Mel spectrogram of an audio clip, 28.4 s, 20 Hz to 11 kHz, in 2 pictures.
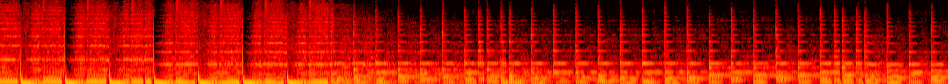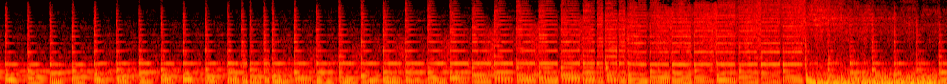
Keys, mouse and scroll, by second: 0.5 scroll up 8, 1.4-2.9 drag, 2.9-4.9 scroll up 5, 5.6 ctrl+z, 9.2 Tab, 13.5-15.6 scroll down 5, 17.7 drag, 18.5 click, 19.4 click, 25.7 shift+a.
